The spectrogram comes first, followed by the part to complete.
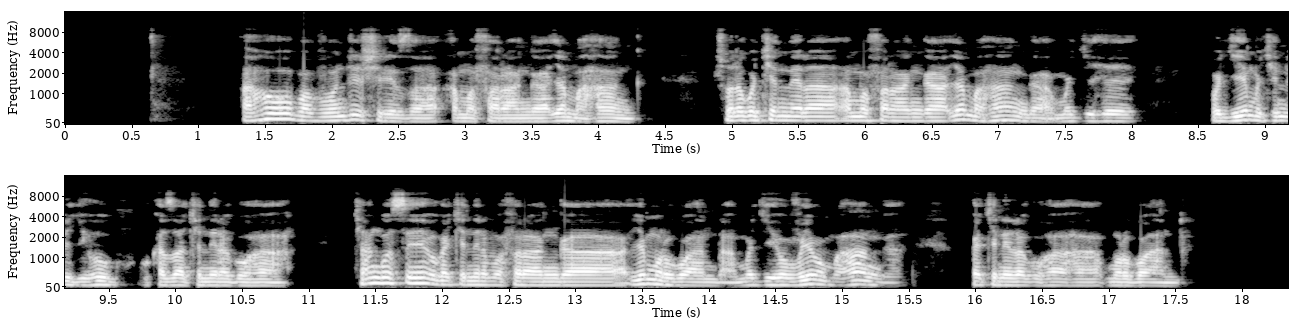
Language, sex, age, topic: Kinyarwanda, female, 36-49, finance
